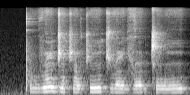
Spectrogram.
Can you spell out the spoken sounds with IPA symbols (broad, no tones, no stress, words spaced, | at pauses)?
pʼuːvɛ̃ d͡ʒãt͡ʃãwt͡ʃĩːt͡ʃ vɛːjvəːɡ ʈ͡ʂĩw ĩ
